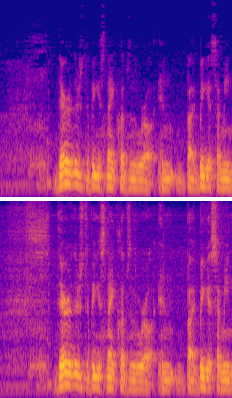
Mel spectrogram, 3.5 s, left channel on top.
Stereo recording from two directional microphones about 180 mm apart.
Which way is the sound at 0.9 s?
5° right (ahead or behind).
